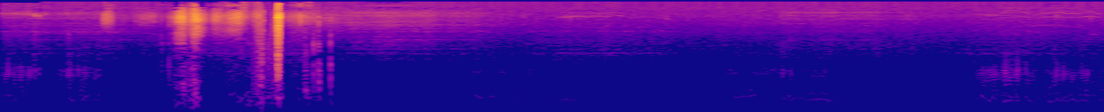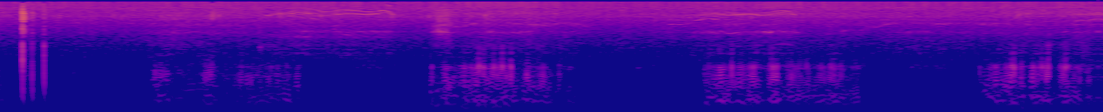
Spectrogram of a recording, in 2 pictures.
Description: Captured baby snoring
